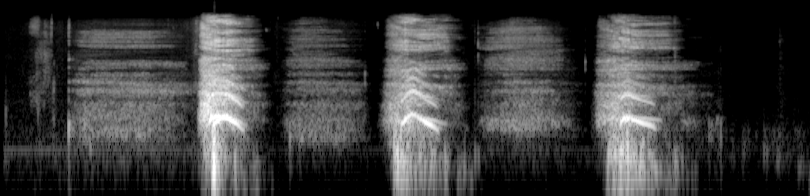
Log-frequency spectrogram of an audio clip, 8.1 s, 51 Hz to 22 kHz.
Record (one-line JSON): {"exhalation_length": "8.1 s", "exhalation_amplitude": 29134, "exhalation_signal_mean_std_ratio": 0.32, "survey_phase": "beta (2021-08-13 to 2022-03-07)", "age": "65+", "gender": "Male", "wearing_mask": "No", "symptom_cough_any": true, "smoker_status": "Never smoked", "respiratory_condition_asthma": false, "respiratory_condition_other": false, "recruitment_source": "REACT", "submission_delay": "2 days", "covid_test_result": "Negative", "covid_test_method": "RT-qPCR", "influenza_a_test_result": "Negative", "influenza_b_test_result": "Negative"}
